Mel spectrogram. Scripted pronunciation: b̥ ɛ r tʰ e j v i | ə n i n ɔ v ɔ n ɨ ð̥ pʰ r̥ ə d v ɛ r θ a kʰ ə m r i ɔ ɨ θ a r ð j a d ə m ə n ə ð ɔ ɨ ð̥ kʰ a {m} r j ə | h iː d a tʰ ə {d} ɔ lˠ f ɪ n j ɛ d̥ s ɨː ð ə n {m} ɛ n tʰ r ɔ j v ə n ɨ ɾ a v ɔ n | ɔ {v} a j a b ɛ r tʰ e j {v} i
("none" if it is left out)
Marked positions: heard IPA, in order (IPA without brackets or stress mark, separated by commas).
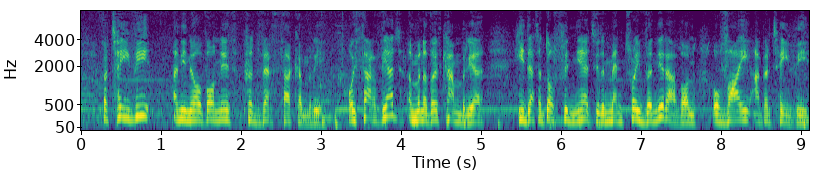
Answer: m, d, m, v, v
